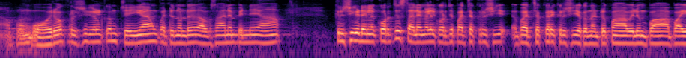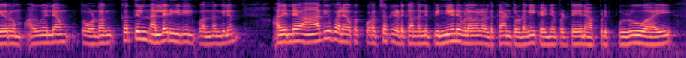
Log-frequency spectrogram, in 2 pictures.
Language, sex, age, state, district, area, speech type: Malayalam, female, 60+, Kerala, Kottayam, rural, spontaneous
